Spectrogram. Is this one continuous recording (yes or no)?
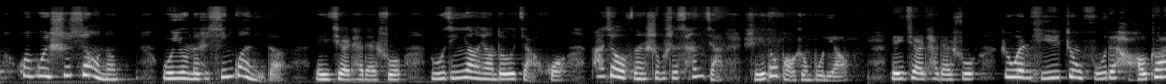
yes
